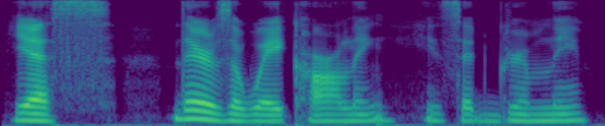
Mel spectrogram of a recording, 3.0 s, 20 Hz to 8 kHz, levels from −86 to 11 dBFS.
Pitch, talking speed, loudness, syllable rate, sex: 160 Hz, 160 wpm, -21 LUFS, 4.3 syllables/s, female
